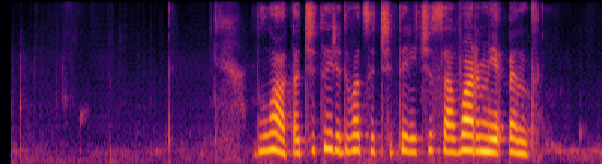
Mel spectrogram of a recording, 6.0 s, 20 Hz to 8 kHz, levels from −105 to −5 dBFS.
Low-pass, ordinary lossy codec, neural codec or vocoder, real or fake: none; none; codec, 16 kHz, 2 kbps, X-Codec, HuBERT features, trained on LibriSpeech; fake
